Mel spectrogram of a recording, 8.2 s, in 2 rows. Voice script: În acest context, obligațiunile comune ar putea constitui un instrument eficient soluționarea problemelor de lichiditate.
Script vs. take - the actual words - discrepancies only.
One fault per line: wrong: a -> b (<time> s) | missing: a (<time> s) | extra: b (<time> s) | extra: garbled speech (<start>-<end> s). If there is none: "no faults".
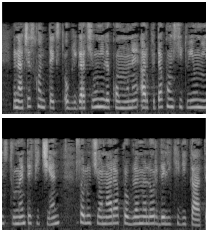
no faults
